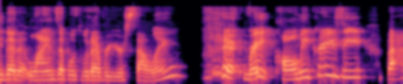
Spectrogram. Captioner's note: laughs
